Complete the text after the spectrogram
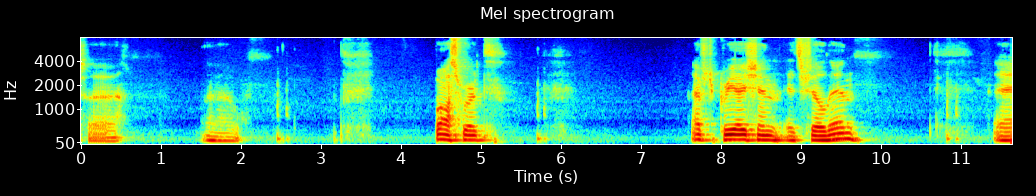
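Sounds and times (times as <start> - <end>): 
speech: 0.0 - 0.7, 1.5 - 2.6, 4.4 - 5.3, 7.6 - 9.8, 11.4 - 11.6
computer mouse clicks on an OK button: 2.4 - 2.8, 5.7 - 5.9, 10.7 - 11.1.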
